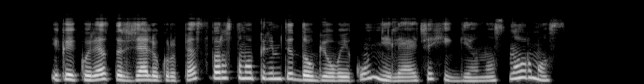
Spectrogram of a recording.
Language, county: Lithuanian, Šiauliai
